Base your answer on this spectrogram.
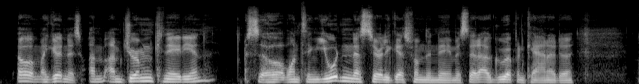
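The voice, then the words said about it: German accent. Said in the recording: “my family is entirely German ... First Germany, hence the accent”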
